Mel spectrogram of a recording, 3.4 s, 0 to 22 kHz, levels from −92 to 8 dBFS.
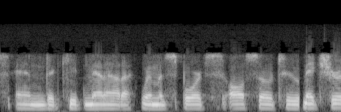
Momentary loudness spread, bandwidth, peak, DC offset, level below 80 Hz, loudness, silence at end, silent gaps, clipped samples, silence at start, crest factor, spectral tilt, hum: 3 LU; 3.9 kHz; 0 dBFS; under 0.1%; -52 dBFS; -14 LUFS; 0 s; none; under 0.1%; 0 s; 12 dB; -8.5 dB/octave; none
